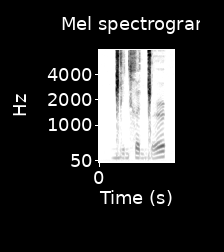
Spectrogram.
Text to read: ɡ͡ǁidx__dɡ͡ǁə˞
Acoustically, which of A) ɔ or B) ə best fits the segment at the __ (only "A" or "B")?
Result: B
